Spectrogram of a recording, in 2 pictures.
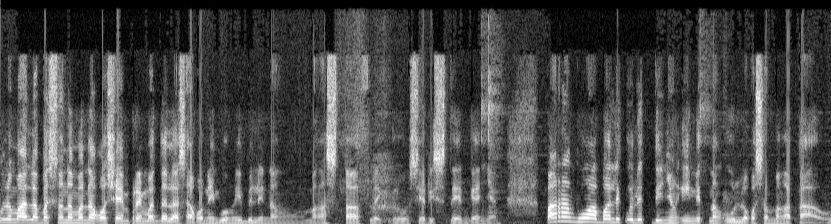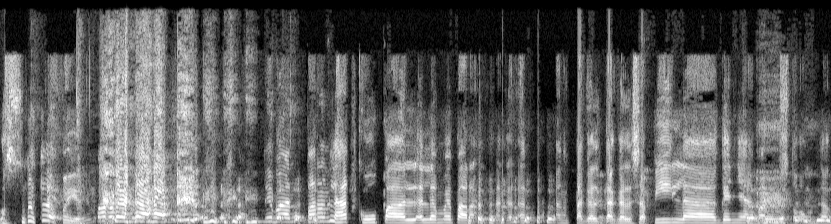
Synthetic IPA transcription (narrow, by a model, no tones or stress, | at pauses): ŋlʊmaːlɐbasnɐnɐmanɐko̞ʃɛmpɾɛmɐd̪ɐlasʔɐko̞nɐjʊbʊmiːbɪlɪnɐŋmɐŋast̪aflajk̚ɡɾoːsɛɾɪsd̪ɛnɡɐɲan | paːɾɐŋbʊmaːbɐlɪk̚ʔʊlɛt̪̚d̪ɪnjʊŋʔiːnɪt̪̚nɐŋuːlo̞ko̞sɐmɐŋat̪a̰ːʔoɐlɐmːojonjʊpaːɾɐ | d̪ɪbaʔpaːɾɐŋlɐhat̪̚kuːpɐlɐlɐmːoj̪paːɾɐʔ̪ɐɡaʔɐʔɐŋt̪ɐɡalt̪ɐɡalsɐpiːlɐɡɐɲanpaːɾɐŋɡʊst̪okoɐmd̪ɐ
